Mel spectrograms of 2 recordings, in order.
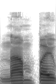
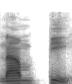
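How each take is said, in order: First: The last syllable sounds like 'pie'. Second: The last syllable sounds like 'pee'. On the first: The speaker calls it right. "এটা নাম পাই বলতে হবে" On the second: The speaker calls it wrong. "অনেকে হয়তোবা বলে যে নাম পি"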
